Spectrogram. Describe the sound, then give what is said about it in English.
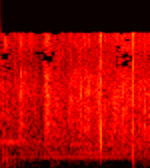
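A crowd applauds steadily, a dense wash of clapping with a few sharper individual claps standing out near the end, moderate in volume, with no one talking. “I applaud you, men.”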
